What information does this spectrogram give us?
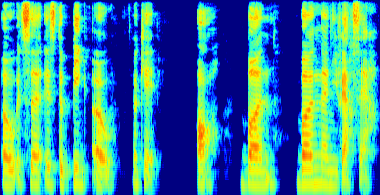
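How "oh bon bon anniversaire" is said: bon anniversaire with the open O and linked N; French liaison. Shown as a demonstration. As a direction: carry the N of bon across. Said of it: "open that O".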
